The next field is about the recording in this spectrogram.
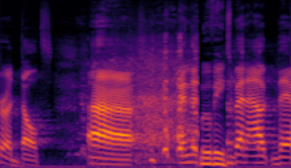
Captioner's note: laughter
